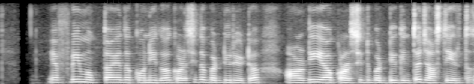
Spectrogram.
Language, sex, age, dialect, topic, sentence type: Kannada, female, 31-35, Dharwad Kannada, banking, statement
